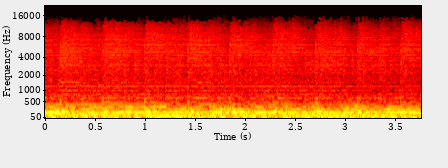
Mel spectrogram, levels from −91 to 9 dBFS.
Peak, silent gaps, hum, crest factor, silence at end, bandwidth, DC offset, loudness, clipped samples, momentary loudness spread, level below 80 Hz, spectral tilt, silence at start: -4 dBFS; none; none; 12 dB; 0 s; 13.5 kHz; 0.8%; -19 LUFS; under 0.1%; 1 LU; -22 dBFS; -6.5 dB/octave; 0 s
